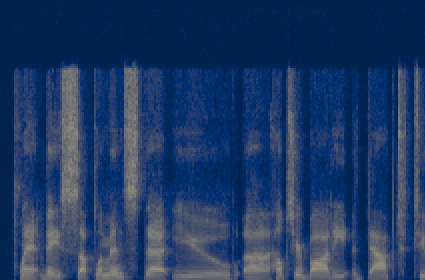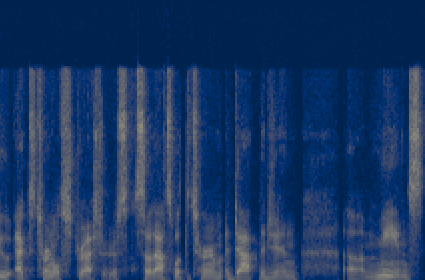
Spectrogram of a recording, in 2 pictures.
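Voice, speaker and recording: At a fairly slow pace, a man with an American accent and fairly high pitch uses an ordinary speaking voice with ordinary pitch variation against a quiet background. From US Southwest (New Mexico). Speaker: military veteran and coffee entrepreneur. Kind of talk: interview.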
